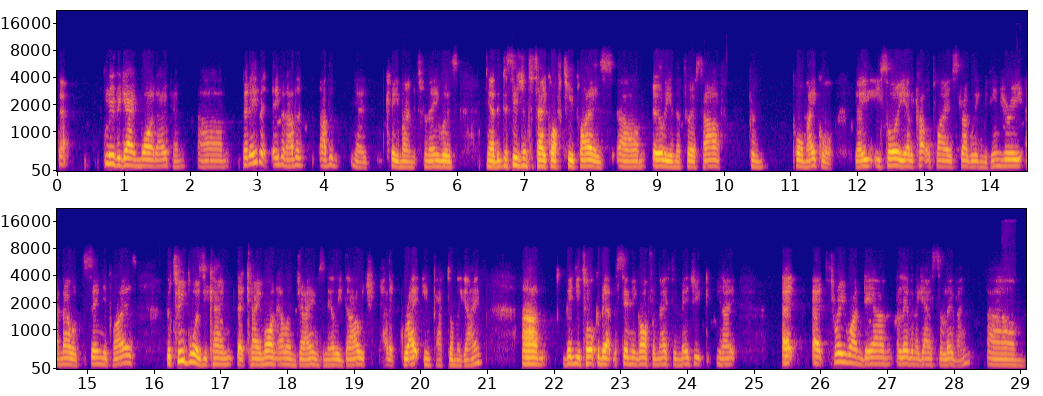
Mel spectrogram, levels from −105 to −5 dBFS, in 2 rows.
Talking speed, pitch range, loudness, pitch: 200 wpm, 140-160 Hz, -25 LUFS, 150 Hz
